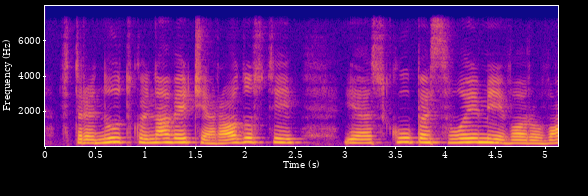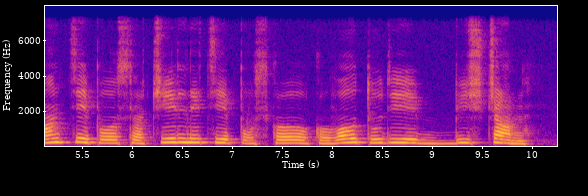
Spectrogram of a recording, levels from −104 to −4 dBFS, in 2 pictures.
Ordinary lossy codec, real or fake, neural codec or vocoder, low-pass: none; real; none; 7.2 kHz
